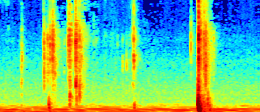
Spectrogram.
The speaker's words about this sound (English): attempting the first dice roll of the show. This will be an athletics roll.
